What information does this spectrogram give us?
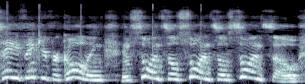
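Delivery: very high, put-on professional phone greeting; mock a professional caller in a high voice. Shown as a demonstration.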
